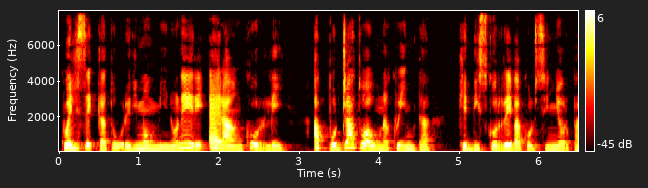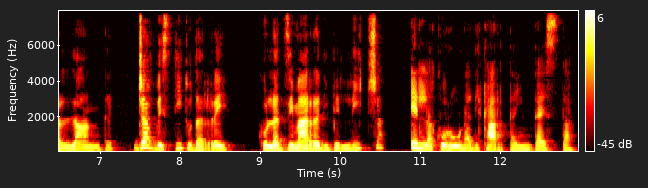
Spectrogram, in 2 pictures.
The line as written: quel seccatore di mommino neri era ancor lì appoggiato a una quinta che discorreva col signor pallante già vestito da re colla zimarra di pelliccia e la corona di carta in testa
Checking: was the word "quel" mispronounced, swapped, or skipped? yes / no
no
